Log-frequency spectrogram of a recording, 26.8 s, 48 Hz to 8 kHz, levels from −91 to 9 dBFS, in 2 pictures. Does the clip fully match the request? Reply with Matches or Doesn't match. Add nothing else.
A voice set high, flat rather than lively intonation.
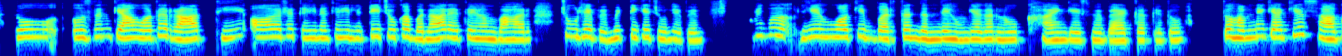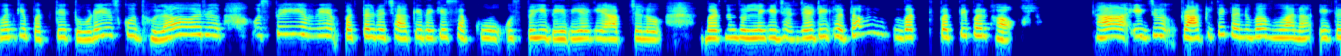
Doesn't match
